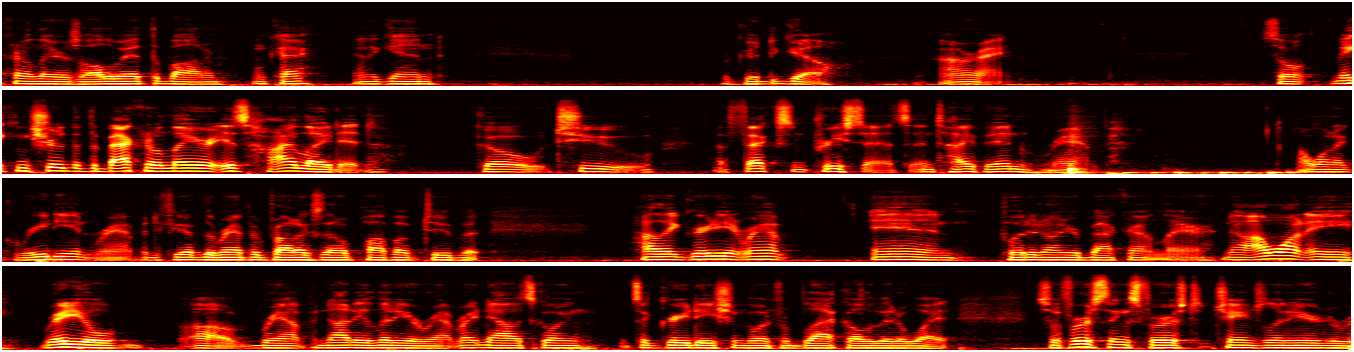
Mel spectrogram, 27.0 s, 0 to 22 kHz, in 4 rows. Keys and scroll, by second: 12.2-13.6 typing.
